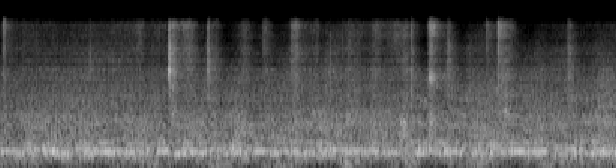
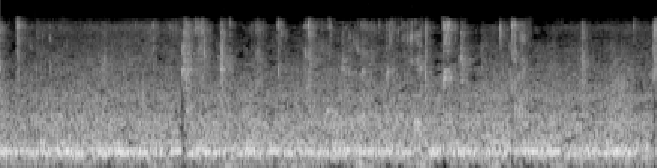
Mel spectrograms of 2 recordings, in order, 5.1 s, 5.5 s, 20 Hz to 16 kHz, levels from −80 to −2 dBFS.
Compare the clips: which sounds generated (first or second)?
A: first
